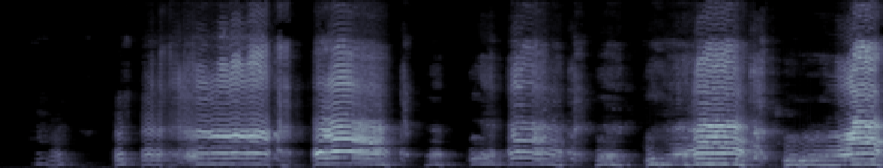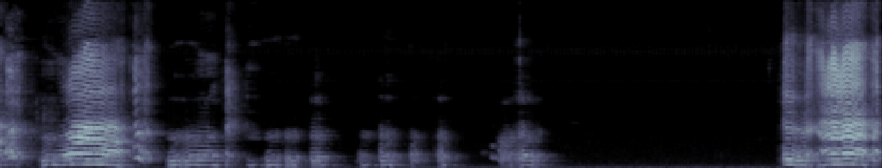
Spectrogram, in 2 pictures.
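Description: A newborn cries in repeated high-pitched wails and short whimpers, with brief breath pauses between bursts.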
